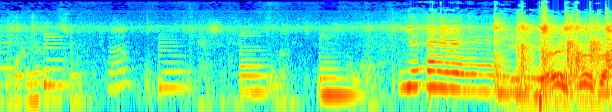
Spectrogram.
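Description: Casio electronic keyboard played one note at a time, a slow simple melody picked out by a beginning child player. About five seconds in, applause and cheering break out as the tune ends.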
